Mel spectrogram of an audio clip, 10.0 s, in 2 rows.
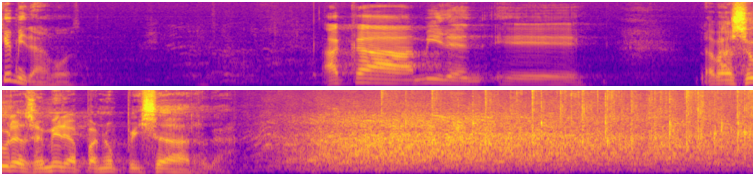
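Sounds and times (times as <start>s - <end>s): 
speech: 0.0s - 0.6s, 2.1s - 4.0s, 4.6s - 7.5s
laughter: 1.0s - 2.1s, 6.6s - 10.0s
audience applause: 7.0s - 10.0s.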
